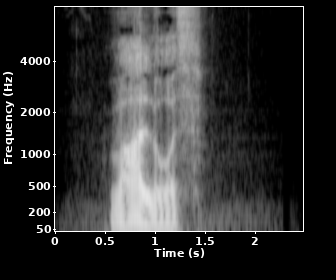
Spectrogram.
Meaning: random, indiscriminate
- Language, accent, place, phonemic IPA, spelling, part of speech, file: German, Germany, Berlin, /ˈvaːlloːs/, wahllos, adjective, De-wahllos.ogg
